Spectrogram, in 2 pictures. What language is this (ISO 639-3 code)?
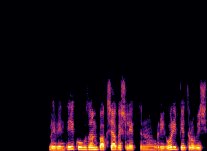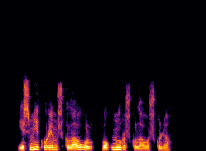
chm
